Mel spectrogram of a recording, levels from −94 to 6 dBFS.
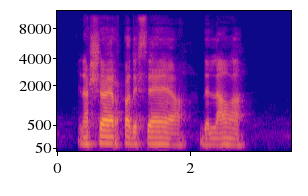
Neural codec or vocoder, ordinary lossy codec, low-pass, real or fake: codec, 44.1 kHz, 3.4 kbps, Pupu-Codec; AAC, 64 kbps; 10.8 kHz; fake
